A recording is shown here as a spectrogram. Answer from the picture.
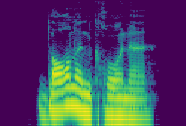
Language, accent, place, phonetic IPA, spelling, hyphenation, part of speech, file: German, Germany, Berlin, [ˈdɔʁnənˌkʁoːnə], Dornenkrone, Dor‧nen‧kro‧ne, noun, De-Dornenkrone.ogg
- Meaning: crown of thorns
